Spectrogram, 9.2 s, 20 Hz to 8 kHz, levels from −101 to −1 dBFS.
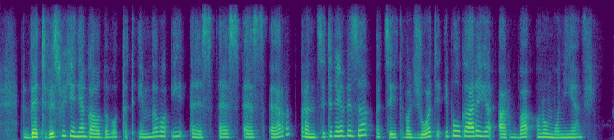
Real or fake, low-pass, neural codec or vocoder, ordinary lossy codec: fake; 7.2 kHz; codec, 16 kHz in and 24 kHz out, 0.6 kbps, FocalCodec, streaming, 4096 codes; Opus, 16 kbps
